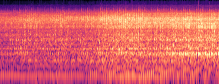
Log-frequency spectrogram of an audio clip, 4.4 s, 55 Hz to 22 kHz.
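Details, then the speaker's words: Car at about 115,000 miles, cold start: fast regular light tapping up top, about four taps a second, that suddenly stops; suspected cam phaser spring mechanism, not valvetrain tick, not confirmed. "y hear that ladies and gentlemen that is not a valve train ticket noise yes it sound like it's right here look see how it just stopped all of a sudden it just stopped because the cam phaser the spring mechanism inside the phaser likely caught up with itself"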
